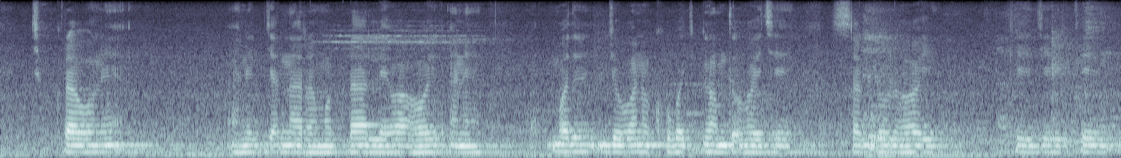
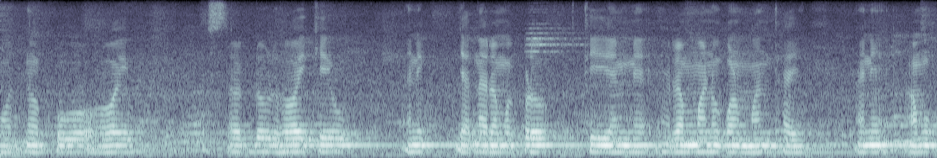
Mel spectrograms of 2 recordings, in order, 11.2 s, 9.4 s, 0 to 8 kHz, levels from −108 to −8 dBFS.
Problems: constant background noise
